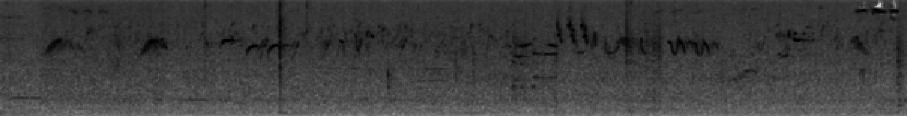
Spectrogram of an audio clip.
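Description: Small birds chirping and twittering over a steady background hiss, with a busier run of quick chirps about seven to nine seconds in. One sharp click a little under four seconds in.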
